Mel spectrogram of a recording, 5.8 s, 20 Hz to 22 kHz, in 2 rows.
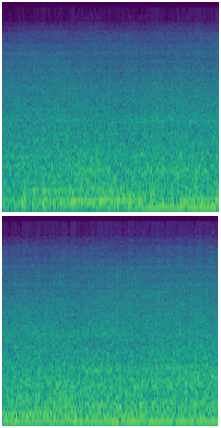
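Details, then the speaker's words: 1968 VW Karmann Ghia with new 1600cc engine (previous one spun a main bearing) during cam break-in at raised rpm: steady, even high-speed drone with firm low beat, no knocks or rattles; running smooth and healthy. "it's running good right now gonna let her cool down we fire it basically I do thermal Cycles so it's sounding happy"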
